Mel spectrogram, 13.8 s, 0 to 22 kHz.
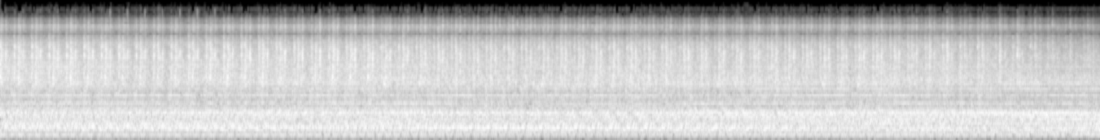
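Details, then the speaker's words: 1949 EMD F7A diesel locomotive first start after three years out of service with a bad main generator bearing, now repaired, valve cover open: deep even chugging idle about two beats per second, no knocks or misses; normal idle. "oh she's running really well started right up everything seems to test out"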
